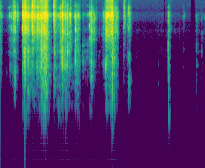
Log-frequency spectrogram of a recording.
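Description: Foil Pokémon booster pack wrapper being torn open by hand, a run of crinkling and tearing lasting about two and a half seconds, then a single faint click.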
